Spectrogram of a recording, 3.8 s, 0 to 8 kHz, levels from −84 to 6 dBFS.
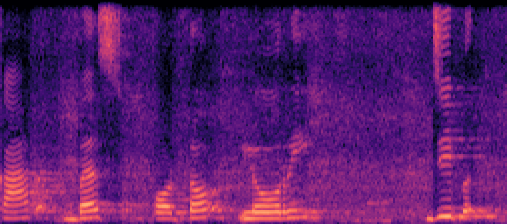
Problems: constant background noise, low volume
